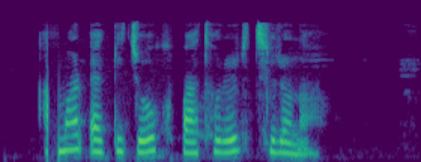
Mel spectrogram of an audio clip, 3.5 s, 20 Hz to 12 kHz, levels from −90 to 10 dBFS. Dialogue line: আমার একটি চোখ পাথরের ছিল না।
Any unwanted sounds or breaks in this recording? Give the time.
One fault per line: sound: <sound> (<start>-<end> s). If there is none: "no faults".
sound: dropout (0.4-0.5 s)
